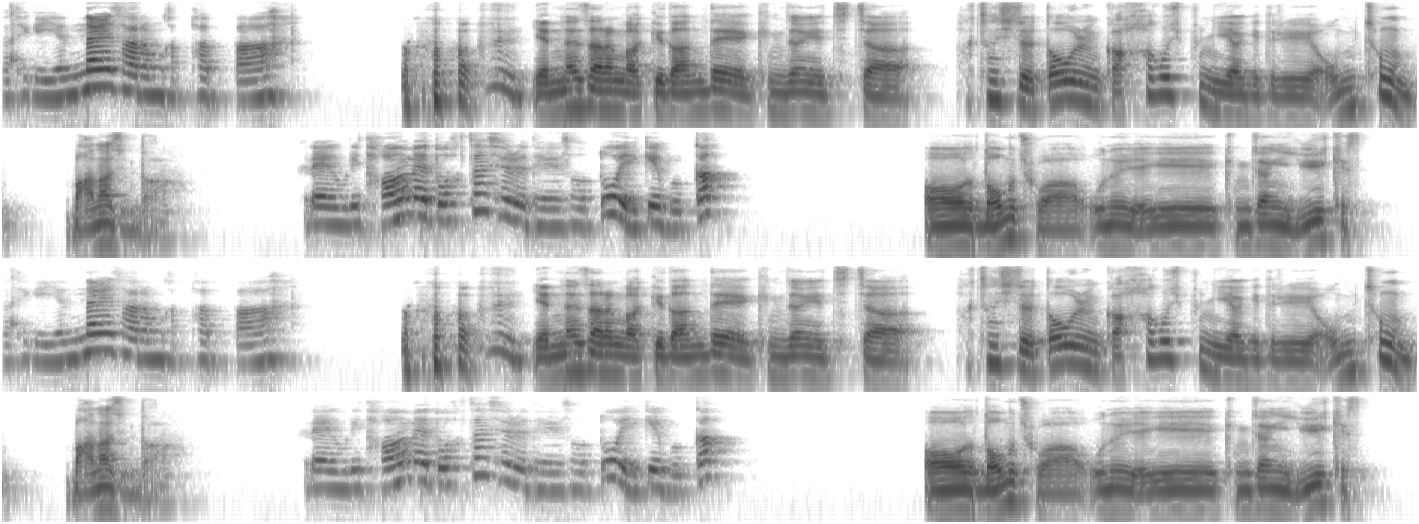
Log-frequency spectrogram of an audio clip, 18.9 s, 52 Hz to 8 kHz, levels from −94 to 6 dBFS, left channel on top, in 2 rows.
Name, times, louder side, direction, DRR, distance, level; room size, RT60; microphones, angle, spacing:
voice 1, 0.0-1.9 11.4-14.3, left 6 dB, 75° left, 0.4 m, -31 dB
voice 2, 2.7-6.0 6.5-9.4 9.9-10.6 15.6-18.5, left 1 dB, 10° left, 0.3 m, -28 dB
6.6 x 5.6 x 4.1 m
head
